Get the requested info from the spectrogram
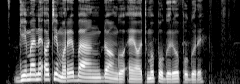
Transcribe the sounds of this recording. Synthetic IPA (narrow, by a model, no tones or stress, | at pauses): ɡɪmanɛʔɔtɪmɔɾɛbaŋdɔŋɡɔʔɛɔtmopoɡoɾeopoɡoɾe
